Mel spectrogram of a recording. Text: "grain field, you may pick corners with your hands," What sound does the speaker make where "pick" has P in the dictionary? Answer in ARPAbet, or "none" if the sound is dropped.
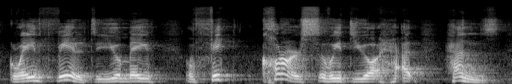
F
